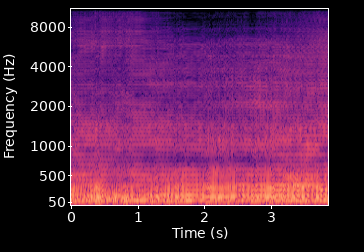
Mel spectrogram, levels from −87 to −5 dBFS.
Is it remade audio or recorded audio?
remade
